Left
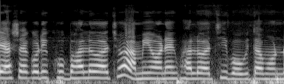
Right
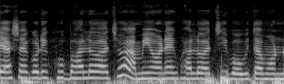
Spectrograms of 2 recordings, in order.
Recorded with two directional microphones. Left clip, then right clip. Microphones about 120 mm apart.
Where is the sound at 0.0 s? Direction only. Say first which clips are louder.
Left 6 dB; 10° right (ahead or behind).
